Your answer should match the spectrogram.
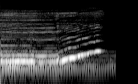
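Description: Closing acoustic guitar chord ringing under a held vocal note, which slides upward in pitch about a second in; the sound then stops abruptly, ending the song.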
